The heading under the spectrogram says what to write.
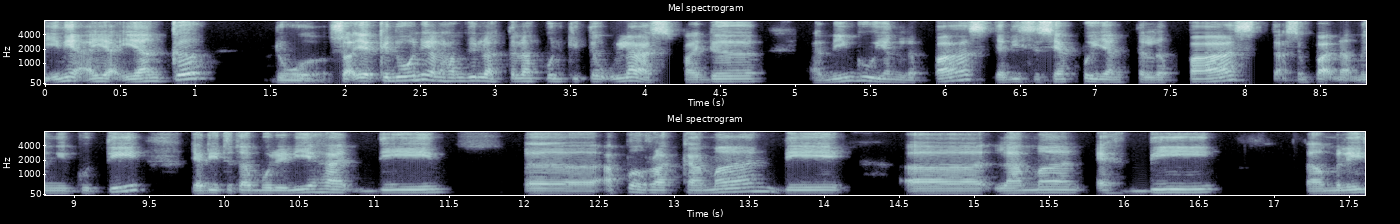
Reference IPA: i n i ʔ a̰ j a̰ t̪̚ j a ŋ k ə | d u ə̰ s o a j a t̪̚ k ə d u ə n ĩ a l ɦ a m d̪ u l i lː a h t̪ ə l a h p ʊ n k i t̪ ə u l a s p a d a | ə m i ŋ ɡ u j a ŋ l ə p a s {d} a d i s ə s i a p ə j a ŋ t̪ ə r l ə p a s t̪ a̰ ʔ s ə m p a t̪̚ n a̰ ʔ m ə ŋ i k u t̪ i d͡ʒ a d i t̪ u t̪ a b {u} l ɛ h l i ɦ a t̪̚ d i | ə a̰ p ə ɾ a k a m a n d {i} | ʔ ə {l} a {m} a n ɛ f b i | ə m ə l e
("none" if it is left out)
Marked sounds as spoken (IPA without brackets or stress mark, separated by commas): d͡ʒ, o, i, l, m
